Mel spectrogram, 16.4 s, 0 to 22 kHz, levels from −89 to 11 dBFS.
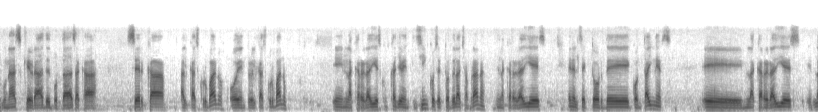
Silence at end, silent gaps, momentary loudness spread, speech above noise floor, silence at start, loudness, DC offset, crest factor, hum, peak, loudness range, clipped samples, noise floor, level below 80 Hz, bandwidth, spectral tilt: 0 s; none; 10 LU; 30 dB; 0 s; -23 LUFS; under 0.1%; 18 dB; none; -6 dBFS; 4 LU; under 0.1%; -52 dBFS; -64 dBFS; 8.6 kHz; -5 dB/octave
